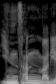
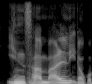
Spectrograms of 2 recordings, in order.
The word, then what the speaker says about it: 인사말: 그래서 하나 이상의 순우리말이 포함된 합성어고 앞말이 모음으로 끝나는데 얘도 예외적으로 인산말이 아니고요. 인사말이라고 발음이 돼요.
